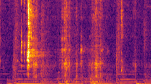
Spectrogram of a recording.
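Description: A crisp being bitten and chewed, a run of short crunches, over quiet background music.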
